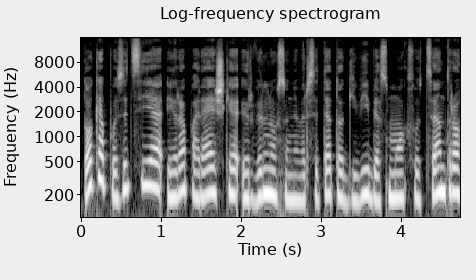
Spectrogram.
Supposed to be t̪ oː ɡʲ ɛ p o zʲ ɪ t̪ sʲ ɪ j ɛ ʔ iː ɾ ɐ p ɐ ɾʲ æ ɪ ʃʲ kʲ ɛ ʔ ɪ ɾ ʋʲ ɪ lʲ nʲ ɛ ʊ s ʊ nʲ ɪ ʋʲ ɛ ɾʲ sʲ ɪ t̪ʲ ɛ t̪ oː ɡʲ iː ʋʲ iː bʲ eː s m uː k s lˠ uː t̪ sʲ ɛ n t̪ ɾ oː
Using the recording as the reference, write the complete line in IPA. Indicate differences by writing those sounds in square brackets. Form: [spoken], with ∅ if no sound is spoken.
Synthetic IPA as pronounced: t̪ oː [kʲ] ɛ p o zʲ ɪ t̪ sʲ ɪ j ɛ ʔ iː ɾ ɐ p ɐ ɾʲ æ ɪ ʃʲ kʲ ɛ ʔ ɪ ɾ ʋʲ ɪ lʲ nʲ ɛ ʊ s ʊ nʲ ɪ ʋʲ ɛ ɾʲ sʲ ɪ t̪ʲ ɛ t̪ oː ɡʲ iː ʋʲ iː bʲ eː s m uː k s lˠ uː t̪ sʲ ɛ n t̪ ɾ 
